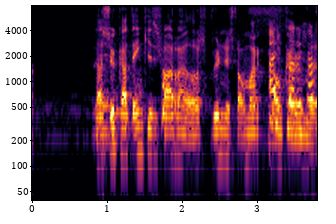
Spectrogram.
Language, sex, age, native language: Icelandic, male, 15, Icelandic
